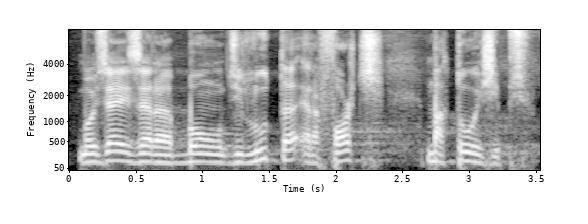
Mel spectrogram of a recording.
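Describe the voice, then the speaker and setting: A man's voice: mid-range voice, fairly even intonation, normal speed, a little mellow, big-room sound. A man, a pastor, giving an evening prayer sermon in a conversational storytelling way, often asking his listeners questions.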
